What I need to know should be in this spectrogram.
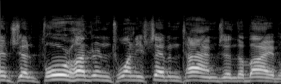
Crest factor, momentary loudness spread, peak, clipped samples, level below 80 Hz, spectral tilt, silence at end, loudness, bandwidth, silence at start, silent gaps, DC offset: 14 dB; 11 LU; -2 dBFS; under 0.1%; -60 dBFS; -5 dB/octave; 0 s; -16 LUFS; 9.8 kHz; 0 s; none; under 0.1%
